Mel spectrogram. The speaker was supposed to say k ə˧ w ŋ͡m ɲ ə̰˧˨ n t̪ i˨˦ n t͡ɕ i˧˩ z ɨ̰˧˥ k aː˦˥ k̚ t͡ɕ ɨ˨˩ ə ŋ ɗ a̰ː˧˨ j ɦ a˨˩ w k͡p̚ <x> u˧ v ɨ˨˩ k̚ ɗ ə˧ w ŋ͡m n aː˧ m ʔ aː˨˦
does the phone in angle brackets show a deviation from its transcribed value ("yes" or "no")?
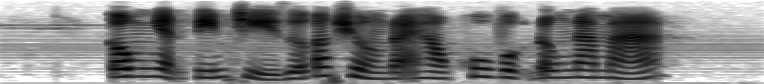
no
